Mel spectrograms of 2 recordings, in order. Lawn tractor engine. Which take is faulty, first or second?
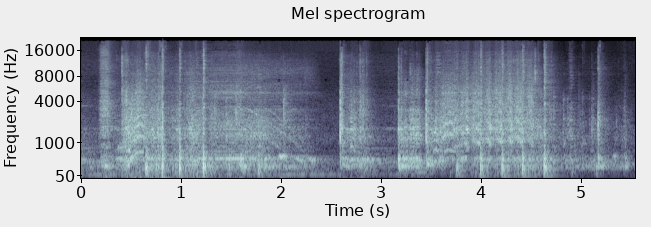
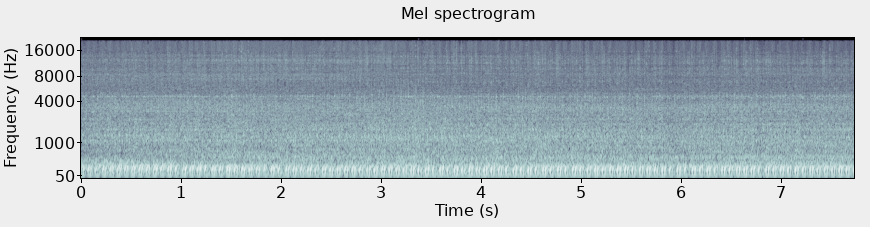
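first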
